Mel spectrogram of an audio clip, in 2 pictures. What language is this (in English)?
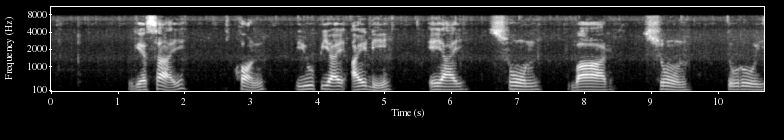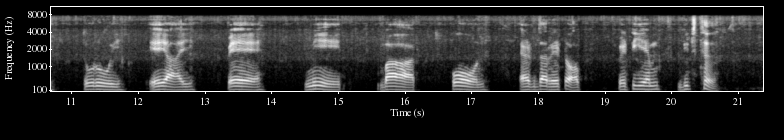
Santali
